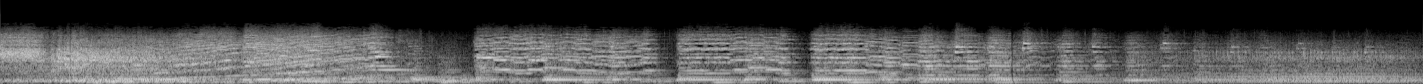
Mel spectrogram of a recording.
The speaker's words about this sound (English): Hey, wait a minute. Driver, stop that bus.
